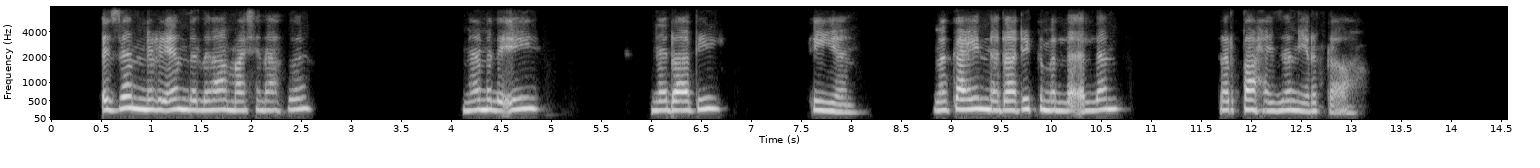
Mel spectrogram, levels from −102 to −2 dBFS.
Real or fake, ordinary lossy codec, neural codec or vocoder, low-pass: fake; Opus, 32 kbps; codec, 16 kHz, 2 kbps, FreqCodec, larger model; 7.2 kHz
